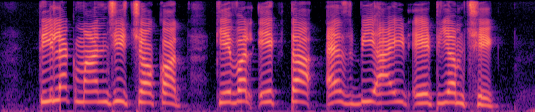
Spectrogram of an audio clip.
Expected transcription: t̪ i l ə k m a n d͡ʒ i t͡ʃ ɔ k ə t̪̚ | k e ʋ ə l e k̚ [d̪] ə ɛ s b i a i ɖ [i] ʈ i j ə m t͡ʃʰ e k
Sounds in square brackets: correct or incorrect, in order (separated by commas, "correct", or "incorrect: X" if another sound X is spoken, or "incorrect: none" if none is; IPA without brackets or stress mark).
incorrect: t̪, incorrect: e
